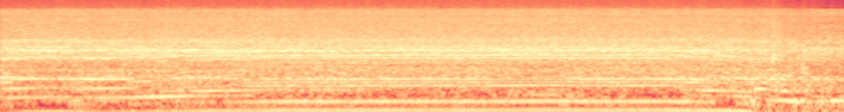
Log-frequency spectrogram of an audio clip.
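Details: Car engine revving up from low RPM with an uneven, faltering beat low down, then dropping back. Low-RPM misfire; owner says it seems okay after the initial stumble.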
